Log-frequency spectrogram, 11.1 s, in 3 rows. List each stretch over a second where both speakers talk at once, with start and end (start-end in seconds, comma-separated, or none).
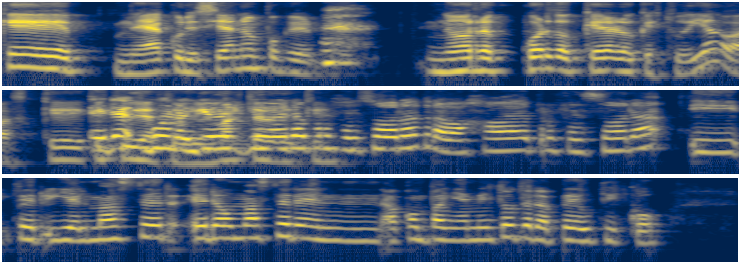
4.1-5.4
